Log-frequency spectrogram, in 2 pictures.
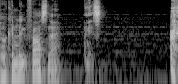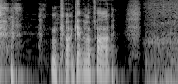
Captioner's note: grunts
